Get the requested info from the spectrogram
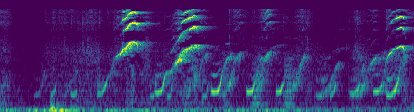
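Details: Guinea pigs teased with an empty bag give repeated rising squealing wheeks, each sweeping sharply upward with bright harmonics, about ten calls in quick succession, getting louder midway.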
